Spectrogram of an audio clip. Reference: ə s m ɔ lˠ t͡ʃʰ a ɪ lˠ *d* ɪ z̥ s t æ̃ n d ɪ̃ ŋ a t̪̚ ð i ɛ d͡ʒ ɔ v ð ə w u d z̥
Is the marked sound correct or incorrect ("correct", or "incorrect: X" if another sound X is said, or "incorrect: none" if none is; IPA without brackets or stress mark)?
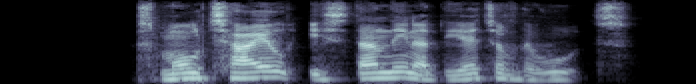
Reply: correct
